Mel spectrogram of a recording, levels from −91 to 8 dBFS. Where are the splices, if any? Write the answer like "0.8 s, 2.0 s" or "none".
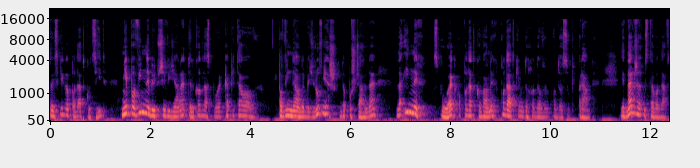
1.3 s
